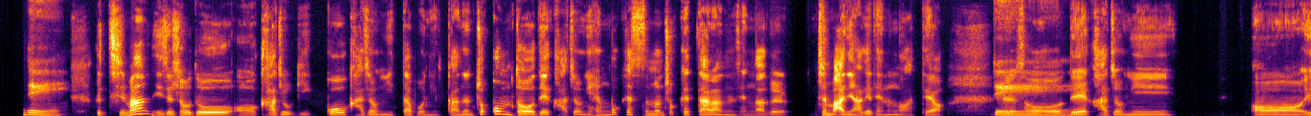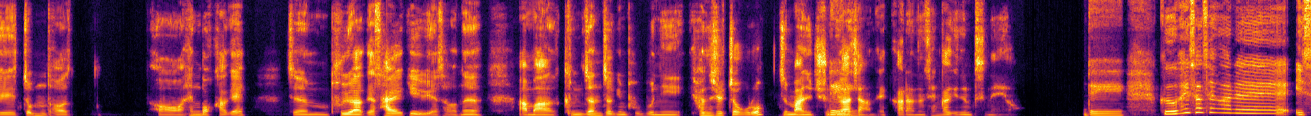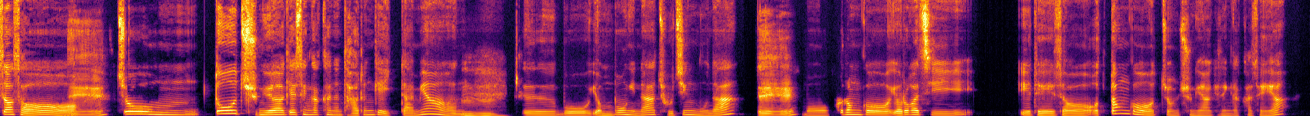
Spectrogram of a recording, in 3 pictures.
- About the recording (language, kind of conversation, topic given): Korean, podcast, 직장을 그만둘지 고민할 때 보통 무엇을 가장 먼저 고려하나요?
- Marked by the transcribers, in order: other background noise; tapping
